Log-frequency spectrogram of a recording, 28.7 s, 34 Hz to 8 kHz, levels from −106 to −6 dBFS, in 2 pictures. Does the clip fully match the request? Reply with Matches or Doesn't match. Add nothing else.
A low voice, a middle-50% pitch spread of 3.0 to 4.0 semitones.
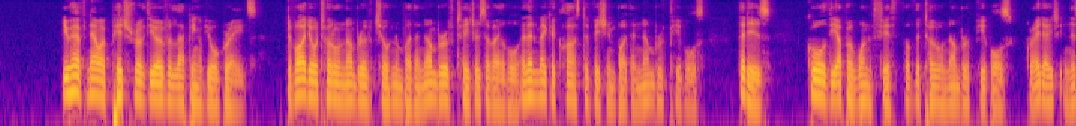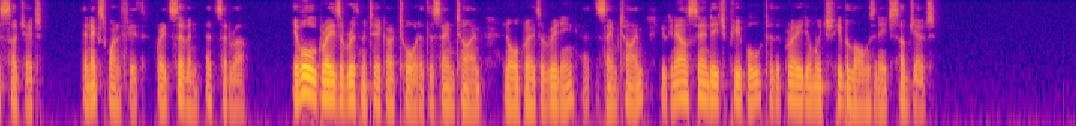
Matches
